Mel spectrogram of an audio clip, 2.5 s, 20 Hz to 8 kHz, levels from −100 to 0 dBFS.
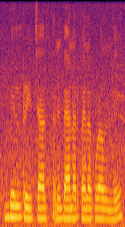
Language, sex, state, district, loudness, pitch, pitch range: Telugu, male, Telangana, Hyderabad, -13 LUFS, 135 Hz, 135-145 Hz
